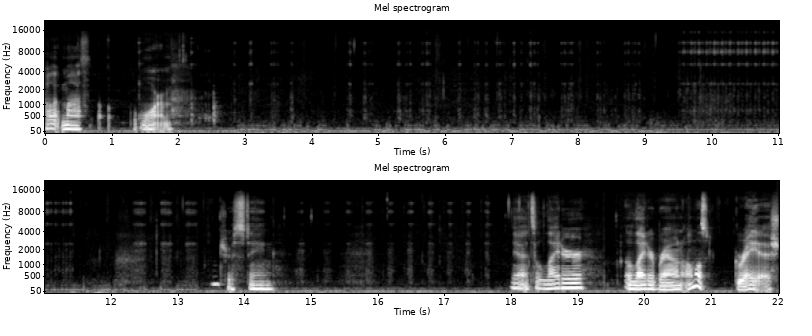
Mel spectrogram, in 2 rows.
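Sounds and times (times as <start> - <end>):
pen nib scratching paper: 2.8 - 11.6, 12.3 - 13.5, 14.6 - 17.8
high squeak of nib: 9.6 - 11.5, 12.4 - 13.4.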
